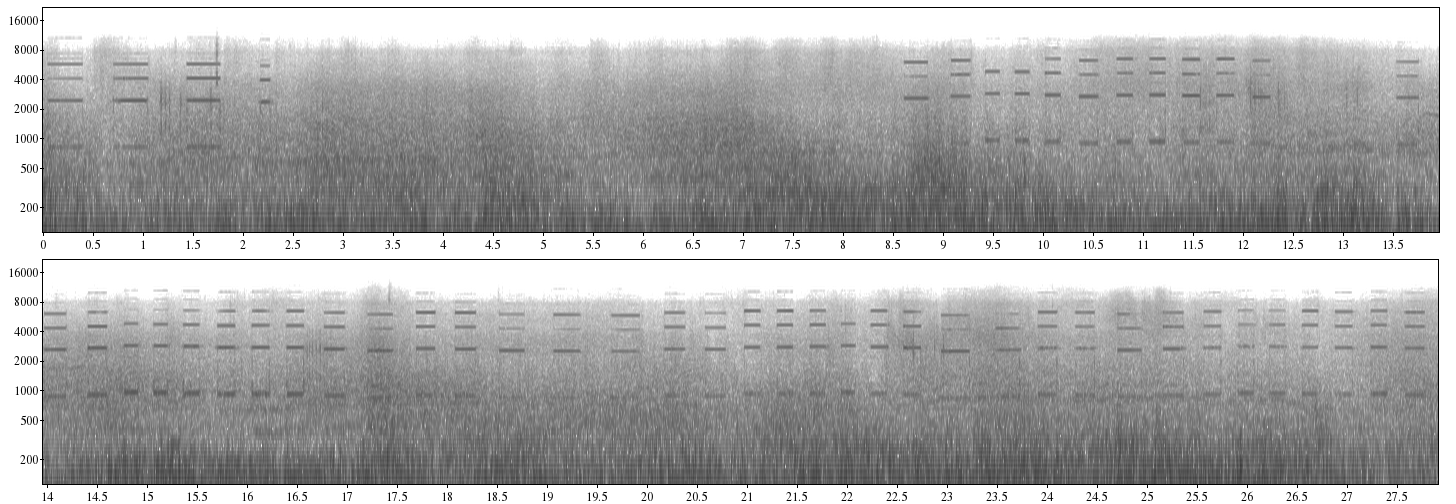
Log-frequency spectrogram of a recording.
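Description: Strong wind rushes and buffets loudly past the microphone.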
